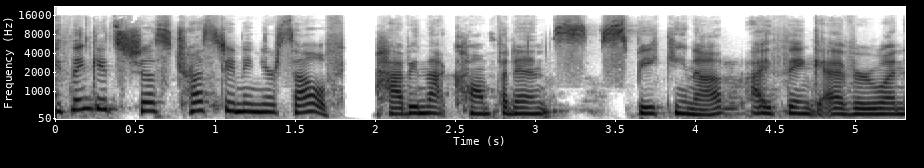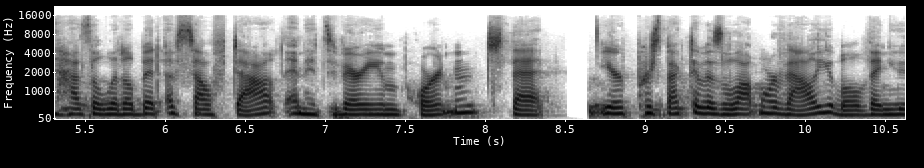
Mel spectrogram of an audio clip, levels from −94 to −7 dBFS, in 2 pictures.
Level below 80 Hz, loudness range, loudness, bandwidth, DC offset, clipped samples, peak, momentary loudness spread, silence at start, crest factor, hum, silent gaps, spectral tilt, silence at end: -50 dBFS; 1 LU; -15 LUFS; 16 kHz; under 0.1%; under 0.1%; -2 dBFS; 3 LU; 0 s; 12 dB; none; 1.93-1.97 s; -4.5 dB/octave; 0 s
